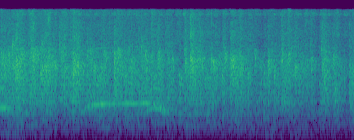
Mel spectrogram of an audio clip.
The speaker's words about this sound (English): Are you clapping, people? Are you clapping, people? Are you clapping?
